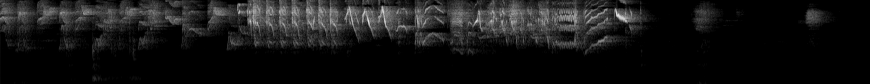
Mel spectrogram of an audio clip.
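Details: Brown (pardo) Lined Seedeater warming up its song: a fast, dense run of high twittering notes and buzzy trills building from sparse chirps, then ending abruptly with two short notes after a pause.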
